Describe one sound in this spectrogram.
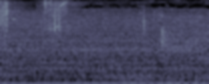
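A handheld electronic device beeps and whirs.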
